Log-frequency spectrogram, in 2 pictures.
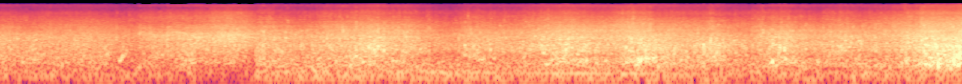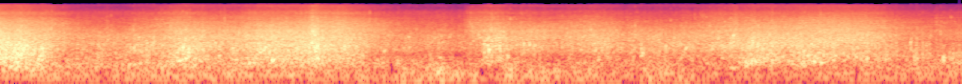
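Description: Small waves wash gently onto a sandy shore in rhythmic surges.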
